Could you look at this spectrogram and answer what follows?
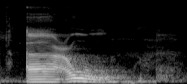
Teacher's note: Kalau huruf Ainnya kita keluarkan dari tengah tenggorokan kita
